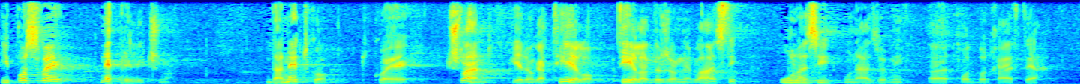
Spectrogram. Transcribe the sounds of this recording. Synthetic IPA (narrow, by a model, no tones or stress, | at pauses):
ipo̞sʋojenepɾḭlit͡ʃno | d̪ane̞t̪ko̞ | kʰo̞je | t͡ʃlˠaːnjed̪noɡat̪jeːlo̰t̪jeːla̰d̪r̩ʒaʋne̞̰ʋlˠaːst̪i | ulaziunaːd̪zo̞ɾni | o̞d̪̚bo̞ɾxa̰eɾt̪ḛa̰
